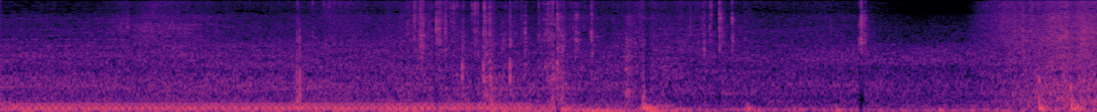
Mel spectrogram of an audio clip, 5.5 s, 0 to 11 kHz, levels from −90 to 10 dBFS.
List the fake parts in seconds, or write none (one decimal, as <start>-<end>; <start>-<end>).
0.0-0.6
